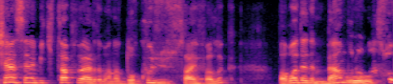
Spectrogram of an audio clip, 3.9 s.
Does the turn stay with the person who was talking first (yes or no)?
yes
